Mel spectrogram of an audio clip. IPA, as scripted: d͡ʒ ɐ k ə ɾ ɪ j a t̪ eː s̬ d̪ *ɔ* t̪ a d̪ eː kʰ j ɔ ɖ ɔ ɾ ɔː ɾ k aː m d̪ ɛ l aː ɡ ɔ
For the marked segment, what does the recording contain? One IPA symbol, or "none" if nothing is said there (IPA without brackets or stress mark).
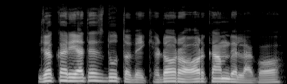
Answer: u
